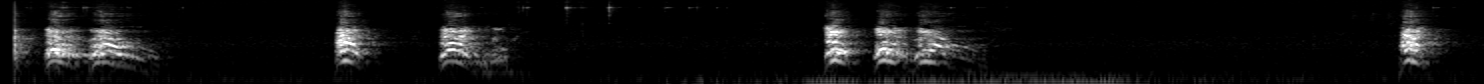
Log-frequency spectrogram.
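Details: A Siberian Husky barks at some bags, giving sharp, hoarse barks, singly and in quick doubles and triples, with pauses between.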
